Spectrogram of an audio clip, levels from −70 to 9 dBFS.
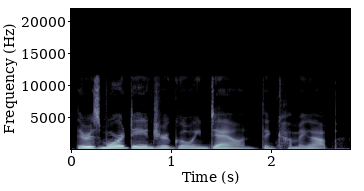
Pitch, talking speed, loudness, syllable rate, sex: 190 Hz, 195 wpm, -17 LUFS, 4.7 syllables/s, female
